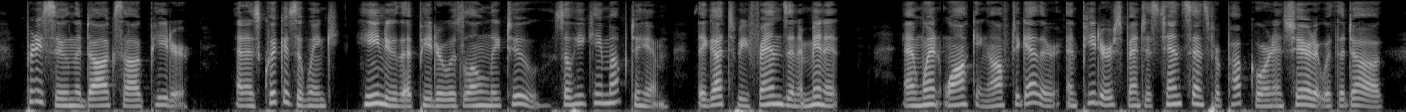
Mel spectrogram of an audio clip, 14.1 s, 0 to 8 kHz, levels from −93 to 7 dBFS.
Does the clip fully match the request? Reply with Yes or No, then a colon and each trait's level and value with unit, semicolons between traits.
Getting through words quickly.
Yes: fast, 220 wpm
